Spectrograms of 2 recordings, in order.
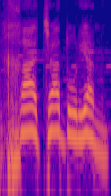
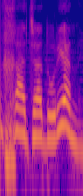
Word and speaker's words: Khachaturian: Por cierto, se dice así, Khachaturian, con una J bien hermosa de las nuestras. Porque claro, pues los anglosajones e incluso los germanos lo escriben con una KH, pero eso es un intento de tratar de escribir la pronunciación. Pero bueno, pues en su idioma es Aran Khachaturian, y además así, en agudo, porque este hombre murió hace 45 años, el 1 de mayo de 1978.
